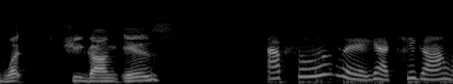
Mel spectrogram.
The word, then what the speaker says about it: Qigong: Yeah, Qigong, which is pronounced Qi, like Chee Gong, and it's meditation with movement.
